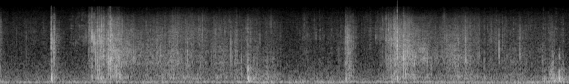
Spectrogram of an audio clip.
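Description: Fingertips and palms squeeze and crush handfuls of crumbly, dry, blue-white homemade reformed gym chalk chunks in a powder-filled tray, breaking them into smaller pieces and powder. Dry, bright crunching and crackling bursts come in waves, with sharp snaps standing out among softer grainy crumbling.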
